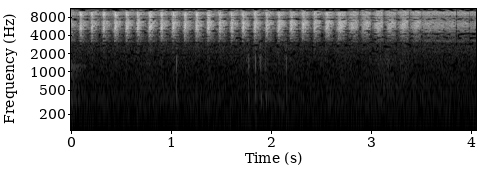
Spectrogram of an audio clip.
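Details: A male cricket rubs its wings in a bright, high-pitched trill of quick, even pulses, several each second, calling to attract females. A few faint clicks sound briefly in the background.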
